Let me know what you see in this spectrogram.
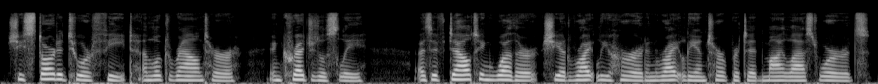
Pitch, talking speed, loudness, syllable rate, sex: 190 Hz, 165 wpm, -18 LUFS, 4.7 syllables/s, female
